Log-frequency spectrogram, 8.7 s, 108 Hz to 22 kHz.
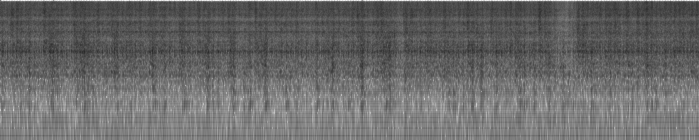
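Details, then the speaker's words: Rebuilt 2000 Mercury 210HP 2.5 V6 two-stroke in Sea-Doo Speedster, compression 123–127 on all cylinders, about 72°F outside: steady even low burble, no knocks or misses; idling cleanly. "But it's running. It's awesome. I think it sounds good."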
